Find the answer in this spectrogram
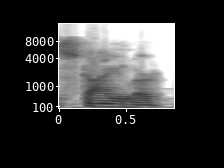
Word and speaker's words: Schuyler: Yes, they pronounce it Schuyler.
